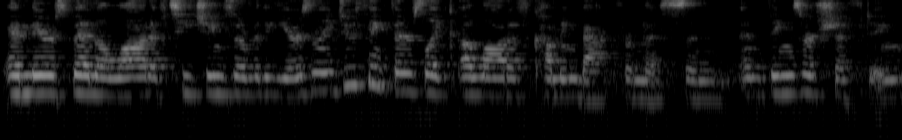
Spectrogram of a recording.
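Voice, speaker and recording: Slightly hoarse woman in an echoey room. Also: medium pitch, fairly even intonation, moderate pace, warm tone. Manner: reflective, earnest, frequent "like" fillers. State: slightly hoarse from a sore throat. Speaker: podcast co-host. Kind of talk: casual conversational chat. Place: room with door open to rain. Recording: roomy echo, mic at a distance, faint background noise.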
